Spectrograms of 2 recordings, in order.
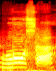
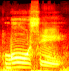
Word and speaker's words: Musa: Ada yang mengatakan Musa, ada juga yang membacanya Muse. Ada orang Arab yang membacanya bukan Musa.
